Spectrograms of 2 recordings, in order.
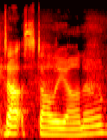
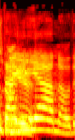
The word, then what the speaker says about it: Stagliano: Stagliano, like stallion? – Maybe. It's an Italian. No, Stagliano. There's like a G in there.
